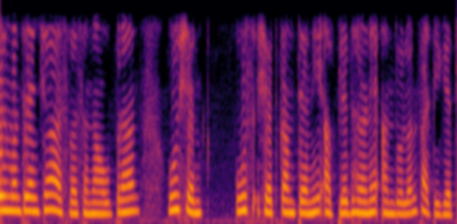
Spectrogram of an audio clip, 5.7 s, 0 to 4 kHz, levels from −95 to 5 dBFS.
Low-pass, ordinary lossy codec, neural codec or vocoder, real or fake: 3.6 kHz; none; autoencoder, 48 kHz, 128 numbers a frame, DAC-VAE, trained on Japanese speech; fake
